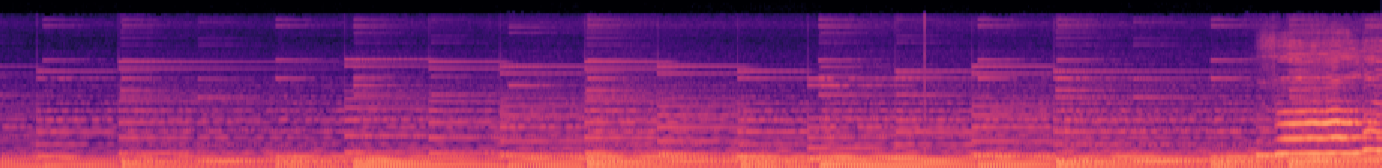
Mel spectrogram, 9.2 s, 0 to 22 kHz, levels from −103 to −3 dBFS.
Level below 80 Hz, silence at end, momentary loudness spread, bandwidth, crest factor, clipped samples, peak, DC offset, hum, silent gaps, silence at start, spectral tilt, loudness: -38 dBFS; 0 s; 10 LU; 16 kHz; 16 dB; under 0.1%; -12 dBFS; 1%; 50 Hz at -45 dBFS; none; 0 s; -6 dB/octave; -30 LUFS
